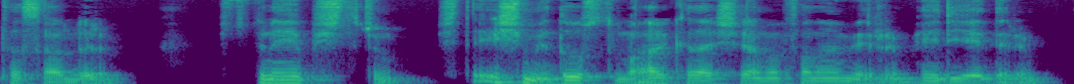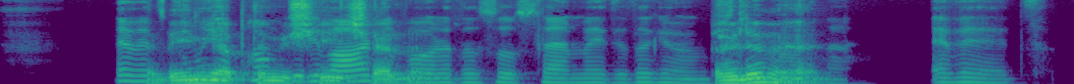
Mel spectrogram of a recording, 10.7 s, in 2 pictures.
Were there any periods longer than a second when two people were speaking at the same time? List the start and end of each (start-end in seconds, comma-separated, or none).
6.1-7.5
